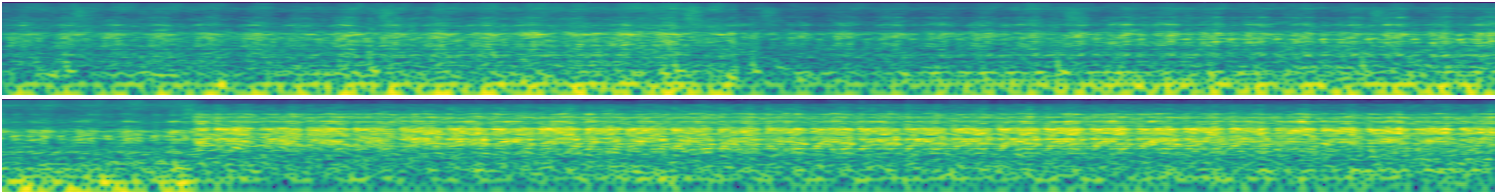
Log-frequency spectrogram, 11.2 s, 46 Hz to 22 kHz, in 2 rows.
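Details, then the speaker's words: Ford 7.3 Powerstroke diesel at idle with a bad IPR (injection pressure regulator): idle surges back and forth with obvious loose clacking knock about three per second, accompanied by vibration, slight misfire and poor performance. "but this is a bad IPR and it does the same thing with the idle at idle it'll jump back and forth but listen to this it's real obvious you'll hear the clacking I know it's a 73 but hear how knocky it [Music] sounds"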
